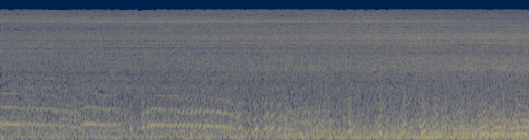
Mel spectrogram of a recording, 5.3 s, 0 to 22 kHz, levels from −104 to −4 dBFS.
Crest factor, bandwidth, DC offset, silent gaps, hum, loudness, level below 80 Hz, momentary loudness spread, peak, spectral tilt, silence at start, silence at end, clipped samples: 16 dB; 16.5 kHz; under 0.1%; none; none; -36 LUFS; -52 dBFS; 4 LU; -22 dBFS; -3 dB/octave; 0 s; 0 s; under 0.1%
